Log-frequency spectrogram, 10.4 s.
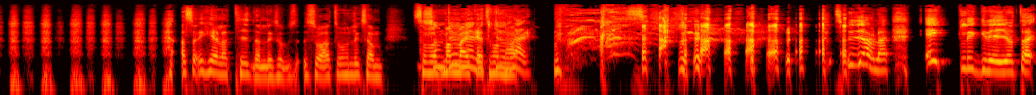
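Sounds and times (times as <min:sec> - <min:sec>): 
person imitating a whelping dog panting: 0:00.0 - 0:01.8
speech: 0:01.8 - 0:05.8, 0:06.4 - 0:10.3
laughter: 0:05.6 - 0:08.8.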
